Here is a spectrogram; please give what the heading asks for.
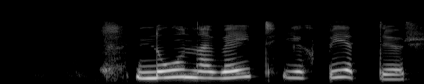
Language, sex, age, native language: Icelandic, female, 8, Icelandic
